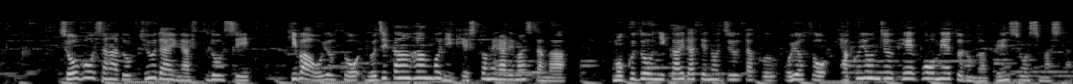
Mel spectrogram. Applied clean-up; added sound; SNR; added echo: classical method Wiener filter.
